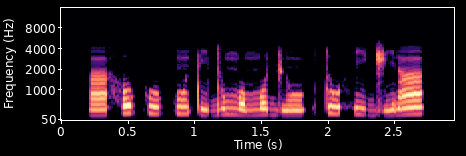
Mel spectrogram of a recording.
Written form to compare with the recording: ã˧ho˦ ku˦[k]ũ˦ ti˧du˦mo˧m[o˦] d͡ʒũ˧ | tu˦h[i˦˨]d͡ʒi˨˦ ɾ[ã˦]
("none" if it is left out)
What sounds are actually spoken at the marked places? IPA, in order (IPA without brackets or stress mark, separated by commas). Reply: k, o˦, i˦˨, ã˦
